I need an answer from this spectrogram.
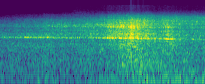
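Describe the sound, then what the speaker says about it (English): A jet airliner departing London Heathrow gives off a broad, loud roar that swells over a few seconds and then eases slightly, heard from nearby without speech. "these all different types of aircraft in all different guises and different power plants, different sizes, do their thing and watch them fly"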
